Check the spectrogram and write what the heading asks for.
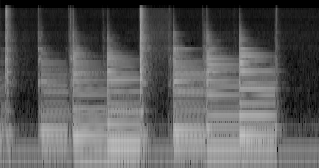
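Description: Steel-string acoustic guitar playing a rock riff. Each of the two phrases is a single plucked low-E note followed by two-note power-chord shapes, and each is cut off by a percussive palm-muted strum.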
